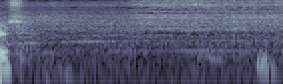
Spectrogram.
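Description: Distant power tool running with a steady, faint whine that rises slightly in pitch, the noise of restoration work going on nearby.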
